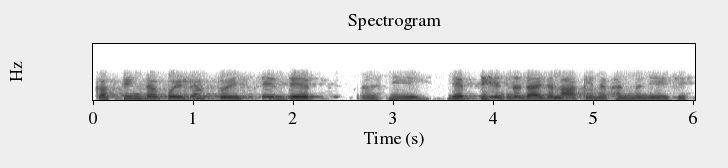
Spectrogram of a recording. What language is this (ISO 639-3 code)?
mni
